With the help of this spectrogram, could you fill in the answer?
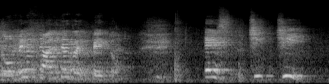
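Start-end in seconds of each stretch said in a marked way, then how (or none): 2.5-3.1 Chichi slowed, with stress on its second i. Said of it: "Chichi con acento en la segunda I".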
